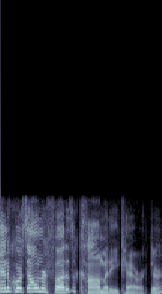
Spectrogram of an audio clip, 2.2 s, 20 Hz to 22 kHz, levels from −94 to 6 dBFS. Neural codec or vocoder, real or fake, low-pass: none; real; 7.2 kHz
